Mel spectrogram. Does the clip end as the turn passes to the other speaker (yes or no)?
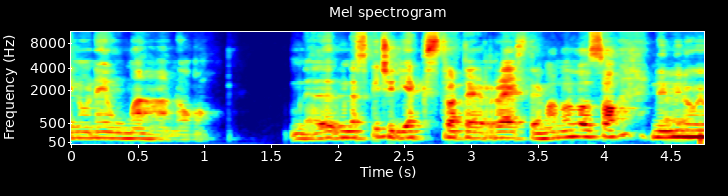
no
